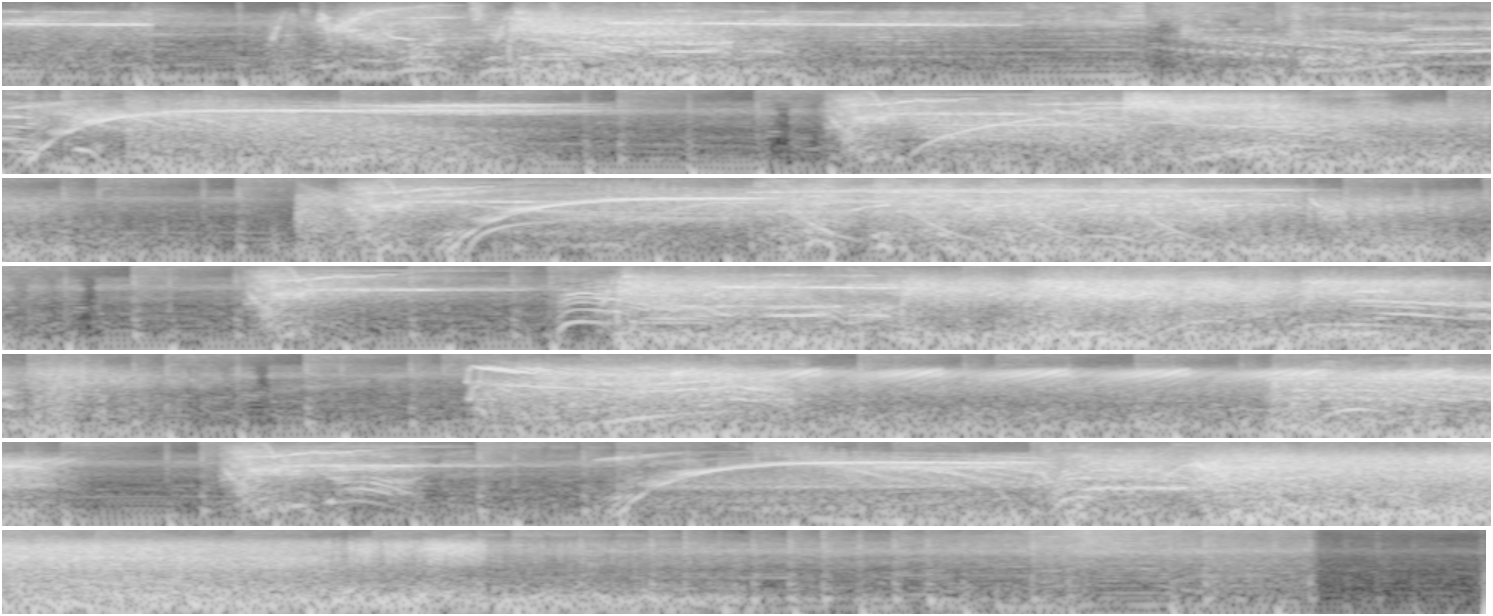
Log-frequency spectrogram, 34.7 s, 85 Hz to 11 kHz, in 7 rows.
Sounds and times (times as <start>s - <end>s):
Music: 0.0s - 34.7s
Speech: 1.1s - 2.2s, 19.2s - 19.9s.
